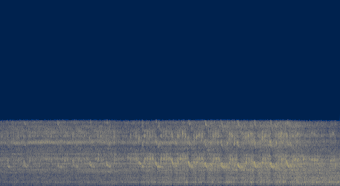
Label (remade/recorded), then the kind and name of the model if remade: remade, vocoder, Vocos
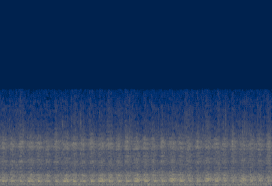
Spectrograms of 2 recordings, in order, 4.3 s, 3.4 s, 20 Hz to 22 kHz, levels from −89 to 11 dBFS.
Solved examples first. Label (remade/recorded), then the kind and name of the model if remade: remade, vocoder, Vocos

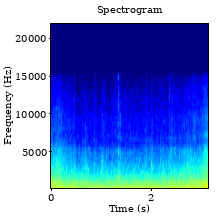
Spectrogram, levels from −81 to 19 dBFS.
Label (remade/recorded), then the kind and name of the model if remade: recorded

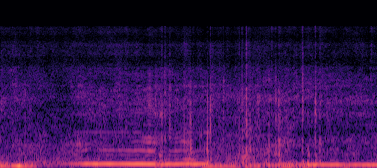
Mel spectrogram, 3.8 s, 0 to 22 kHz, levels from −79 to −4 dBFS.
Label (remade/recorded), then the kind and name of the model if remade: remade, codec, SNAC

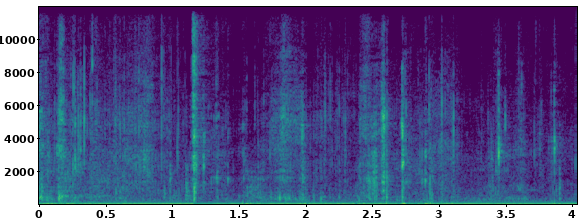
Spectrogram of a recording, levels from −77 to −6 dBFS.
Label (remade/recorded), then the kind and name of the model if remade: recorded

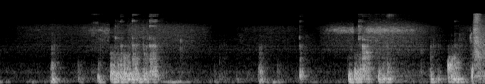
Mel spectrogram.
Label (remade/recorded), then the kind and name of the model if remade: remade, vocoder, BigVGAN v2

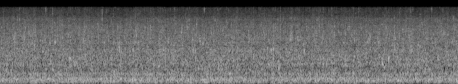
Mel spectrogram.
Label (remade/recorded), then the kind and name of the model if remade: recorded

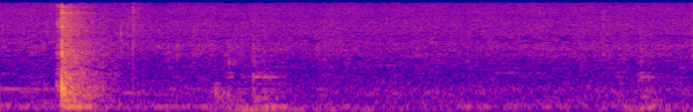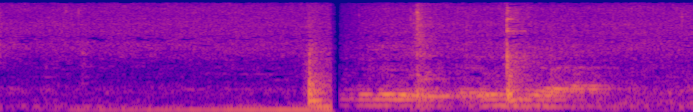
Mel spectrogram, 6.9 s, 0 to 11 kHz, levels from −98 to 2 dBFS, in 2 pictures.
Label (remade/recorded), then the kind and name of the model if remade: recorded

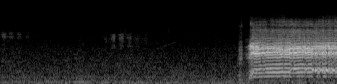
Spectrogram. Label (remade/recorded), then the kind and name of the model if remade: remade, vocoder, WaveNeXt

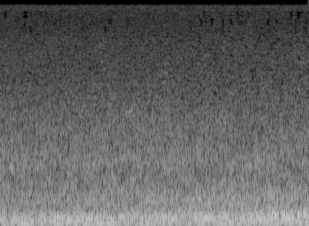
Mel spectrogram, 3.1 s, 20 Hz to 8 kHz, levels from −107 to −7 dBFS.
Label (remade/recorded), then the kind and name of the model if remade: recorded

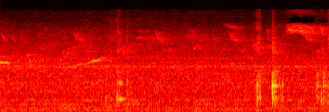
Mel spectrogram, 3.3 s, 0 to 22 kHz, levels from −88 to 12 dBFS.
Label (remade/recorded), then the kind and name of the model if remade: remade, vocoder, BigVGAN v2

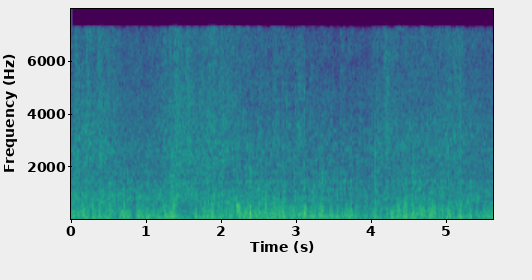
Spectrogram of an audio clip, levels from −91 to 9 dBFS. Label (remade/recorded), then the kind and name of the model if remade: remade, vocoder, HiFi-GAN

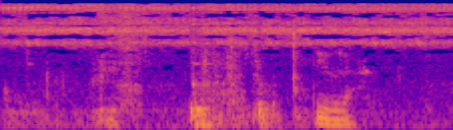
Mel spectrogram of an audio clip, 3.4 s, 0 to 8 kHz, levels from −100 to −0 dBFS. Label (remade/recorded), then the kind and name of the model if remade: recorded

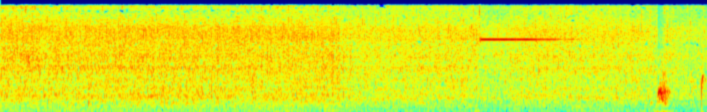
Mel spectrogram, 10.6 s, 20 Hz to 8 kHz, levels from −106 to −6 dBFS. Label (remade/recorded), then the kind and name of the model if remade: recorded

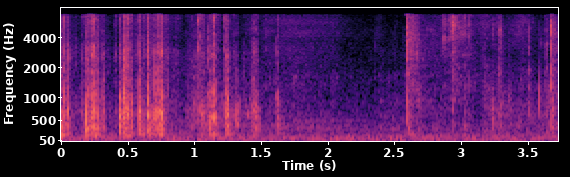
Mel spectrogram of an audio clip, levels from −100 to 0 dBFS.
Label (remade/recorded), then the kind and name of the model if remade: recorded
